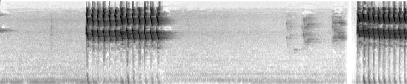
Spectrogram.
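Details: Cililin singing as master audio for training songbirds such as murai batu and cucak ijo: a one-second burst of rapid high pulsed notes, a quiet pause with faint low hum, then another fast trill starts.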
